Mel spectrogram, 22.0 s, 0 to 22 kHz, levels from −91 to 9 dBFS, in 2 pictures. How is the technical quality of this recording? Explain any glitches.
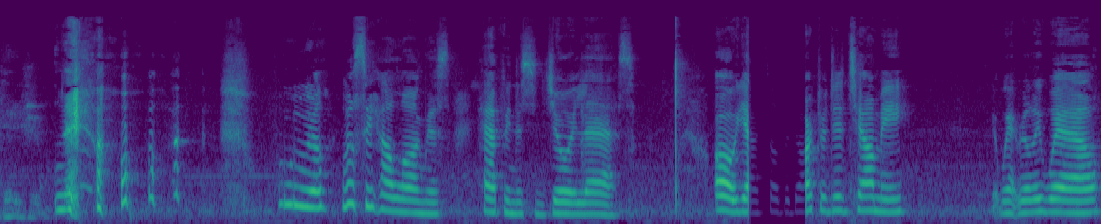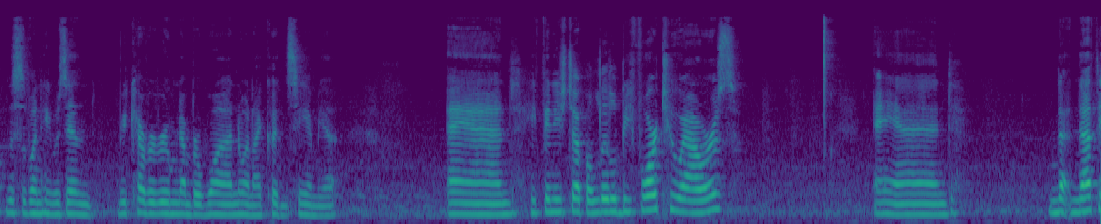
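One glitch stands out. From 7.49 to 8.07 s, the sound abruptly collapses to a faint residue, roughly 35 dB down, for about 0.58 s. This is an audio dropout to a faint residue, likely a brief signal loss with the path left live.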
